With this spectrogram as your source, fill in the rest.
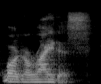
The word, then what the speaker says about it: Margaritis: It's pronounced like a cocktail, but spelled like an inflammation. Should be pronounced like margaritis, which is like hepatitis, gingivitis, and laryngitis.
